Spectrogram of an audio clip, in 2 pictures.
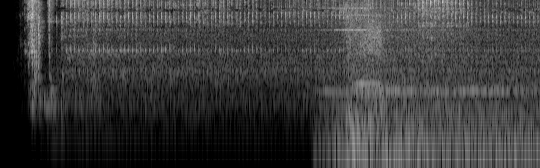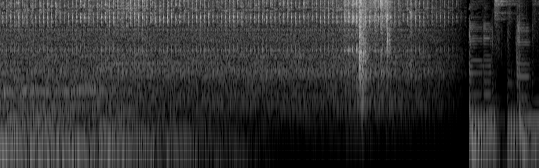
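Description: Sound design for an animated logo intro: a sharp hit, then a steady airy hiss; about three seconds in a deep boom lands and carries on as a low rumble for several seconds, and a sharp click sounds near the end before it fades out.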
